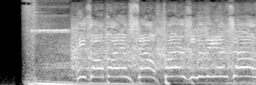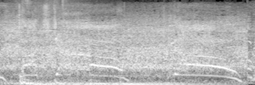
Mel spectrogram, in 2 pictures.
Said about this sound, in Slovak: Dobre, dáme si jednu prestávku na jingle a ideme na What's More Likely.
